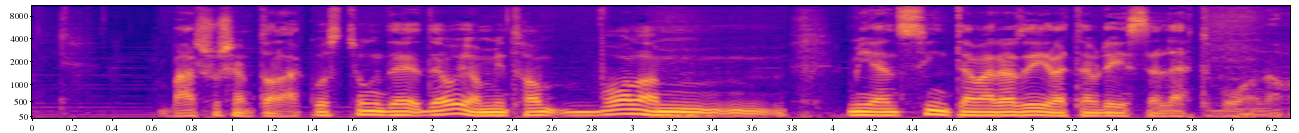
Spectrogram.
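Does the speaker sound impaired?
No.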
